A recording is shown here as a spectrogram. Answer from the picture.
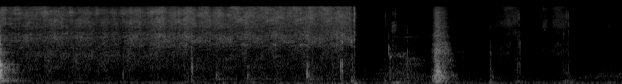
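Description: Hand sanding of a veneered marquetry panel with a sanding block: a steady scratchy hiss for about three and a half seconds that then stops, followed by a knock or two.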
